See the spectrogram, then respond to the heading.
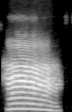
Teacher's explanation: hold on to that sound a little bit longer, just a slight moment longer, and it's a long A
